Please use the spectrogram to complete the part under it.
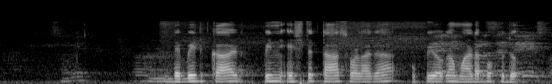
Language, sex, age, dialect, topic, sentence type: Kannada, male, 18-24, Northeastern, banking, question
